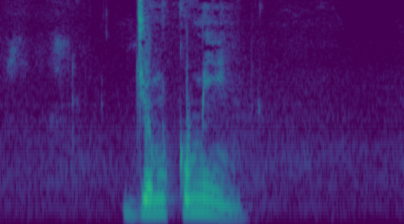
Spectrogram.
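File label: Tlacochahuaya Zapotec; cumin container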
